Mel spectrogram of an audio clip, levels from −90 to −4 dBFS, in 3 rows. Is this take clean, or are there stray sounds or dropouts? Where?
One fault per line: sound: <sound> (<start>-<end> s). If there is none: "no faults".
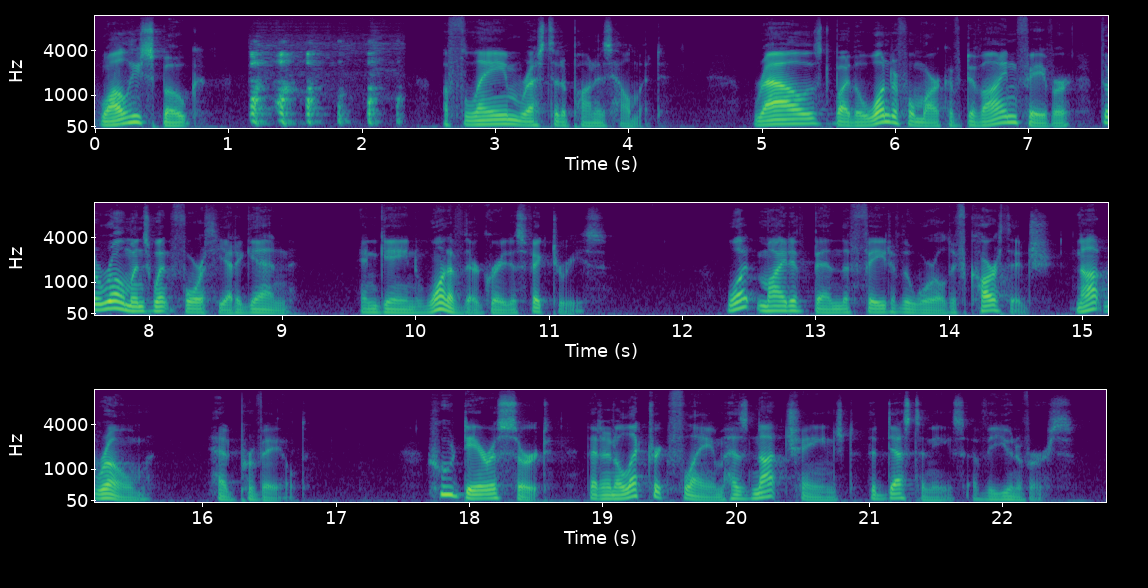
sound: laugh (1.1-2.3 s)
